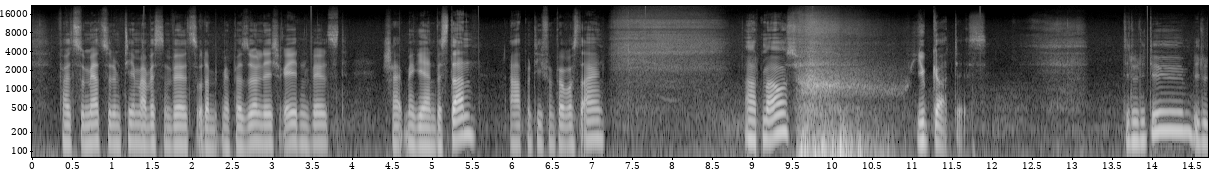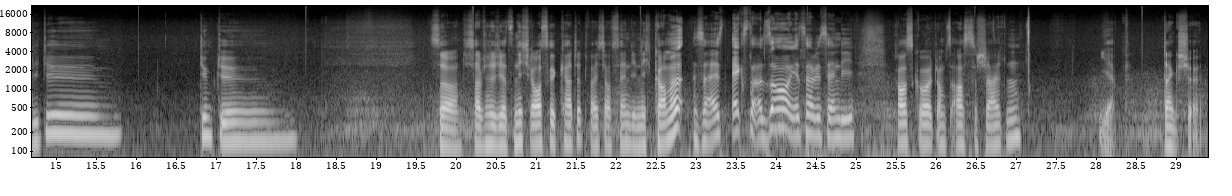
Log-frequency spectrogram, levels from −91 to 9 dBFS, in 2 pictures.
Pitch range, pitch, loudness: 125-160 Hz, 135 Hz, -19 LUFS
